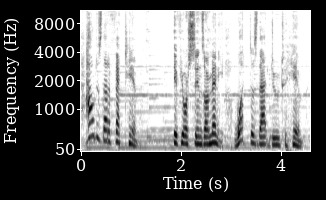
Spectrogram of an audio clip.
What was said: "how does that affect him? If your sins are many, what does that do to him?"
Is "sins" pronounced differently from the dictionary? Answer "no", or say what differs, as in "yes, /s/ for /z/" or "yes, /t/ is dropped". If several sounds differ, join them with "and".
no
